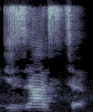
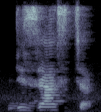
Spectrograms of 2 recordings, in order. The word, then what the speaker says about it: disaster: next syllable for example when i say disaster disaster so d is what is weak so i'll stress when will go to what to do disaster disaster when a three syllable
